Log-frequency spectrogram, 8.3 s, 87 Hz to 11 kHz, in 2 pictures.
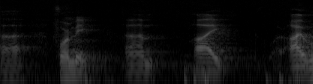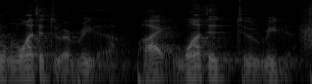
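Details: Adult man with aphasia after a stroke 10 years earlier, which he says made him lose his voice; aphasia.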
